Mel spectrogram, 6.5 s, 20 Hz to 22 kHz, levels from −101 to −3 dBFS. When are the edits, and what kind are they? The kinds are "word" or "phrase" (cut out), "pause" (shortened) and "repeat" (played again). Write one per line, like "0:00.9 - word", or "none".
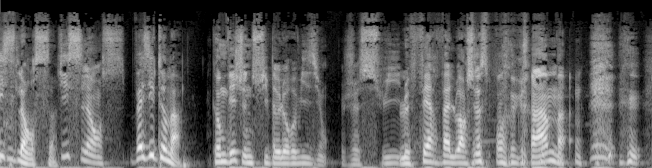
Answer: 0:01.2 - word
0:02.3 - word
0:02.7 - phrase
0:04.0 - word
0:04.7 - phrase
